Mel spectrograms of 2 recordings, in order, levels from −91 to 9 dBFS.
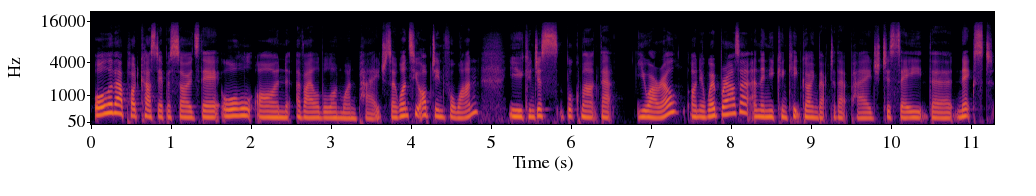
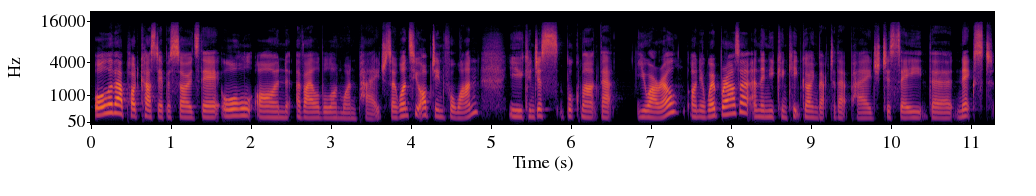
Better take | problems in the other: first | thin; very; fading below 750 Hz

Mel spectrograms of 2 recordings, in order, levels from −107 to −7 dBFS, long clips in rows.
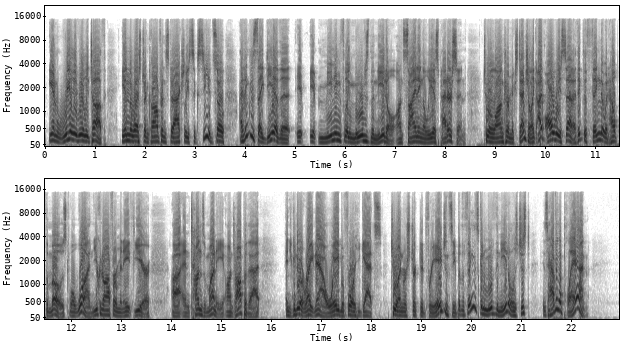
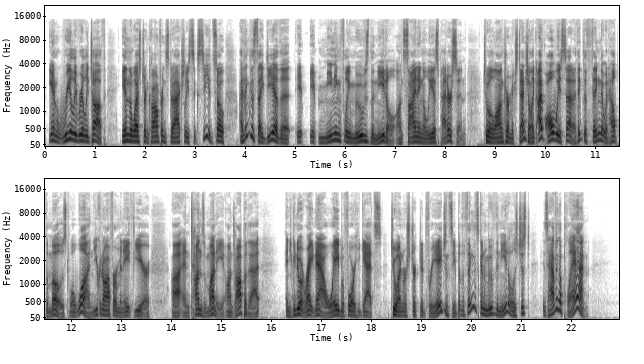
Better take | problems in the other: second | distortion; heavy; 15% of the sound clipped

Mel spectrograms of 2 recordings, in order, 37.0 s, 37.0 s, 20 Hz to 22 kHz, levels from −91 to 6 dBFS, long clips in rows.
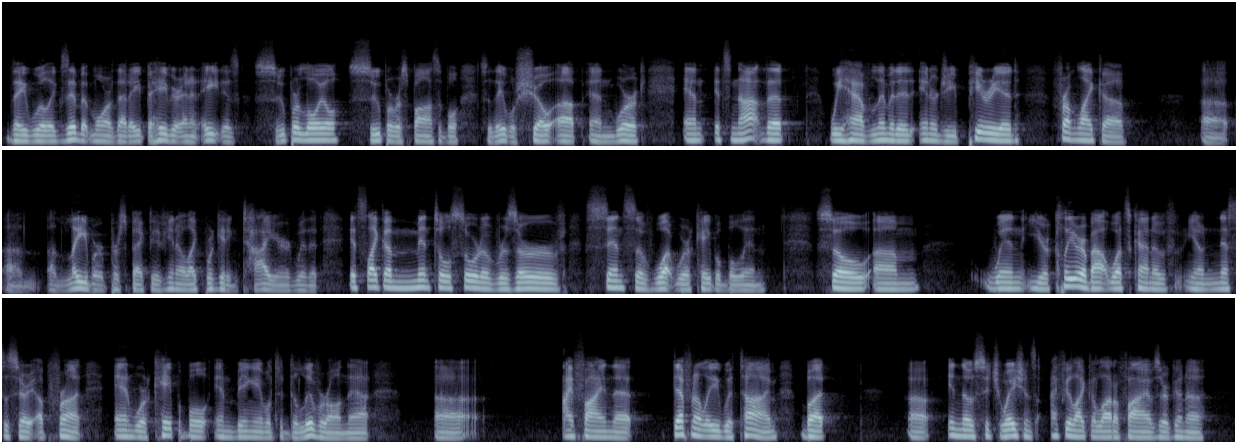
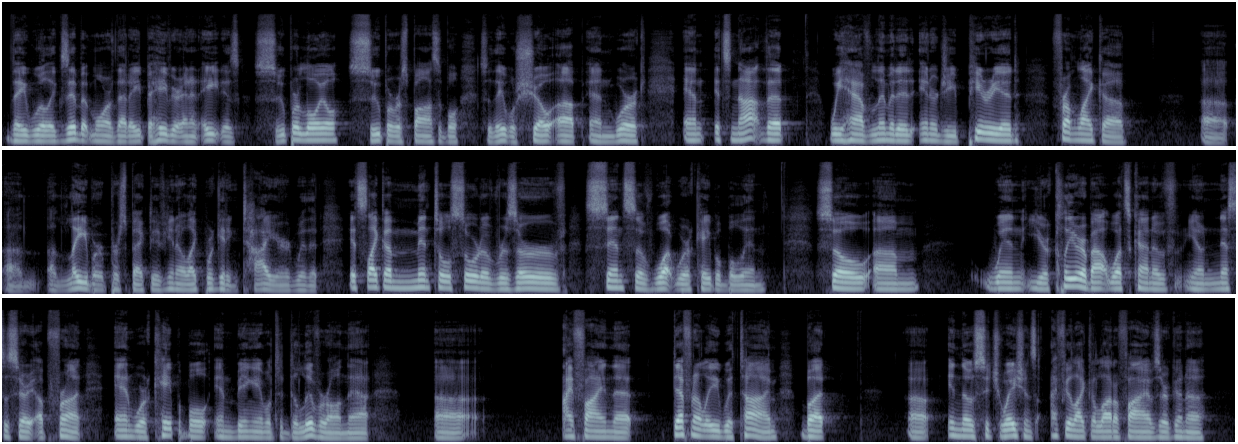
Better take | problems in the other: second | muffled; slightly; fading above 4 kHz

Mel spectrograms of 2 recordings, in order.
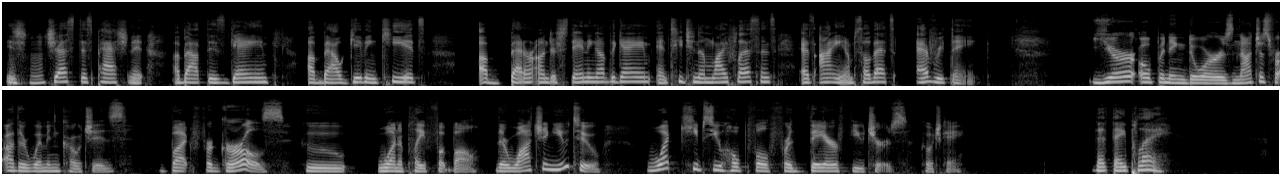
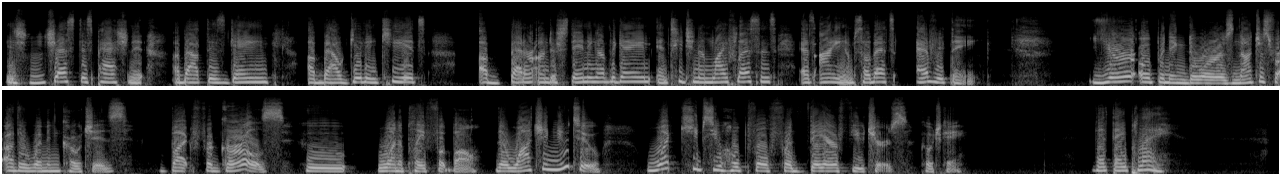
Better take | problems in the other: first | distortion; heavy; 7 dB below the speech

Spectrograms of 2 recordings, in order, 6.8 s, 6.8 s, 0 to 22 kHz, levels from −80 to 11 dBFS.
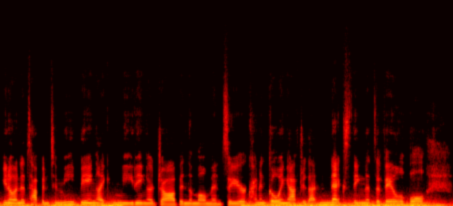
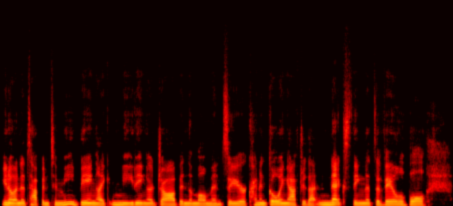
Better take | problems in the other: second | wind noise on the microphone; occasional gusts; until 2 s and from 3.5 s on; 10 dB below the speech

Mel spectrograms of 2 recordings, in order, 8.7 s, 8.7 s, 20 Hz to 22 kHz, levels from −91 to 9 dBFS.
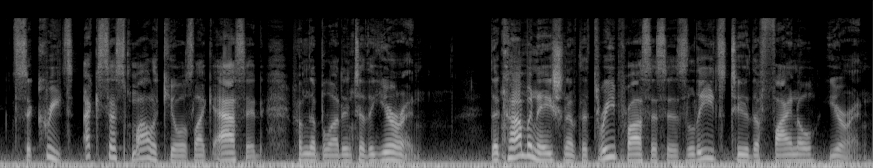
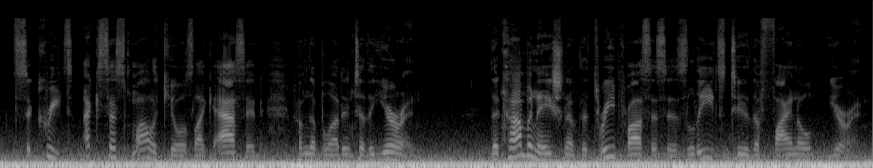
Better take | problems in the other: first | low rumble; loud; throughout; 3 dB below the speech; faint in the first

